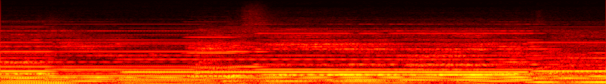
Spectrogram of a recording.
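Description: Church organ playing a hymn in sustained chords that change every second or so.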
